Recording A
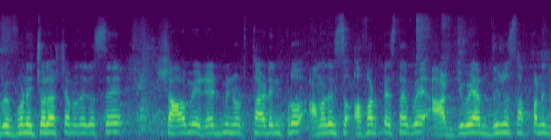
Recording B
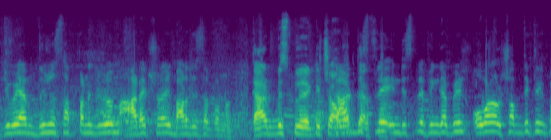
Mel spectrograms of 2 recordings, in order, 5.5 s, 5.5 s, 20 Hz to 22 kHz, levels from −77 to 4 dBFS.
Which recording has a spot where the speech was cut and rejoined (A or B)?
B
